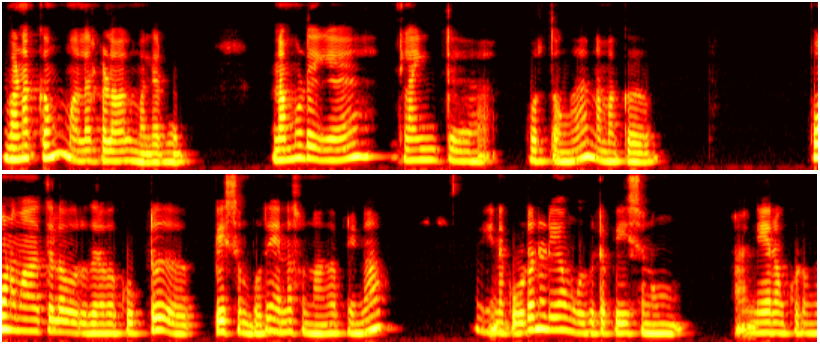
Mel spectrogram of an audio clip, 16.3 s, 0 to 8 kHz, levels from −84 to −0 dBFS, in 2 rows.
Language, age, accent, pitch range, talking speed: Tamil, 30-49, native, 165-195 Hz, 80 wpm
